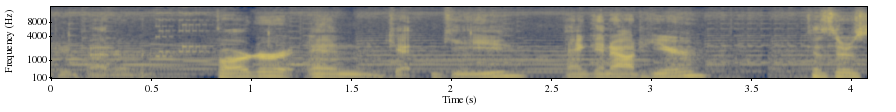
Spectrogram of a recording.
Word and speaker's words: Guy: I think his name in Japanese is Gi. It's spelled with a Gi. I think it's long Gi as well. So like Gi with a long vowel after it. But people do call him Guy.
